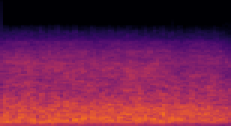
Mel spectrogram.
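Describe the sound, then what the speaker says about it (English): Black Hawk helicopter flying overhead while surveying damage during the Baltimore riots, a steady, dense rotor and engine roar that holds constant throughout. "Today, the governor boarded a Black Hawk helicopter to survey damage from above"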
